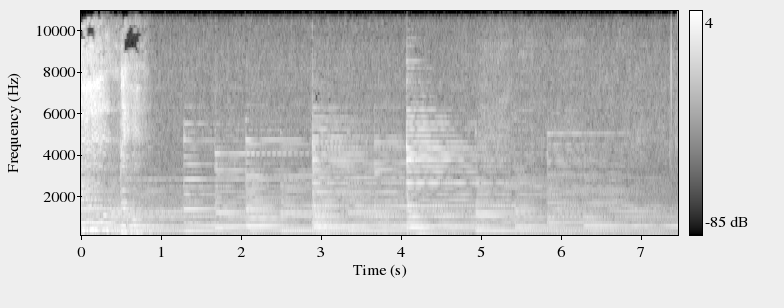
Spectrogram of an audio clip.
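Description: Piano accompaniment playing slow, sustained chords, a new one struck about every second, as a singer's held note fades out at the start.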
